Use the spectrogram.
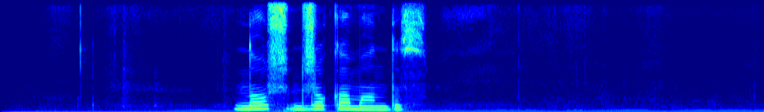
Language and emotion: Russian, neutral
